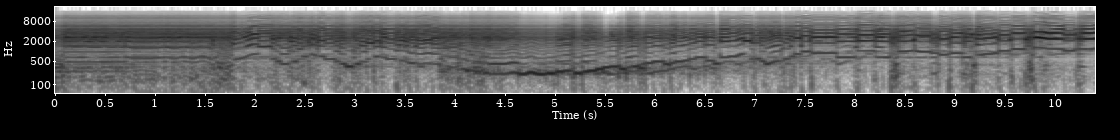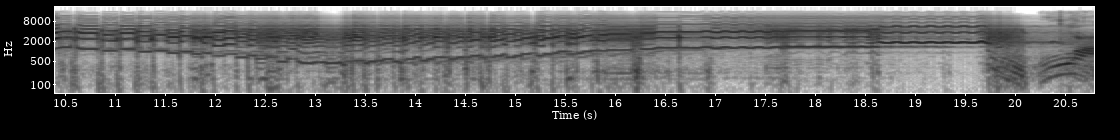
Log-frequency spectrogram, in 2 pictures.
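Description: Ibanez JS1BKP electric guitar with its Sustainiac sustainer on, played through a Fender Twin Reverb amp and effects pedals: a lead solo of long sustained notes that slide smoothly down and back up in pitch, ending on a held high note with vibrato.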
